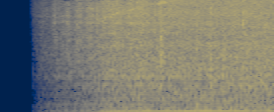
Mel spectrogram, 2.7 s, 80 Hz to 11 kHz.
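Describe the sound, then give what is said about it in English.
A Komatsu D355A bulldozer engine starts up, its noise building over about a second into a steady, loud, low rumble that holds to the end. “When you invited me to check out your new ride, this isn't what I was picturing. Listen, Greg, I've had it with the wussy Nissan Versus. The Komatsu VD355A bulldozer is who I really am as a commuter.”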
